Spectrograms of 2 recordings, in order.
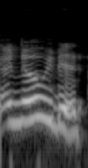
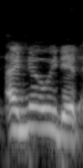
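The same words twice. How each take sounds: First: Higher first take, leaning on know; I know he did, stressing know; emphatic agreement. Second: Said in the usual way. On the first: Retold or imitated. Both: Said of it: "I'm like".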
